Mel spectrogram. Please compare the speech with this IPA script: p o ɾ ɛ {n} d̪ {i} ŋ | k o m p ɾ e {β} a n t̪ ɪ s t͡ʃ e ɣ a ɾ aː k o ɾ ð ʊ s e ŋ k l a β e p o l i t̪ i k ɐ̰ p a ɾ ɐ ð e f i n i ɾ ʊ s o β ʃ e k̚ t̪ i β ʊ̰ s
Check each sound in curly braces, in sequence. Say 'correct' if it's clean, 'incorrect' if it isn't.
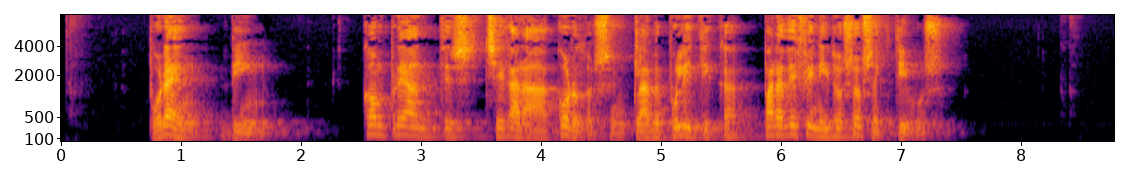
incorrect: ŋ, correct, incorrect: none

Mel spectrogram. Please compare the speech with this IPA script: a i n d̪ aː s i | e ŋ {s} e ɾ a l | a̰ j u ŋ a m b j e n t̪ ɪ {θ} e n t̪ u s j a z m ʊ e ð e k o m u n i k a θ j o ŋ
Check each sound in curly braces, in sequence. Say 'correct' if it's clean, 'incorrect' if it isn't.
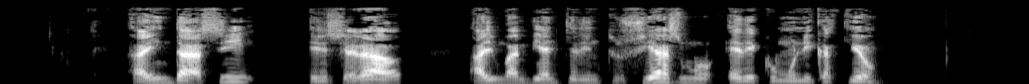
incorrect: ʃ, incorrect: ð

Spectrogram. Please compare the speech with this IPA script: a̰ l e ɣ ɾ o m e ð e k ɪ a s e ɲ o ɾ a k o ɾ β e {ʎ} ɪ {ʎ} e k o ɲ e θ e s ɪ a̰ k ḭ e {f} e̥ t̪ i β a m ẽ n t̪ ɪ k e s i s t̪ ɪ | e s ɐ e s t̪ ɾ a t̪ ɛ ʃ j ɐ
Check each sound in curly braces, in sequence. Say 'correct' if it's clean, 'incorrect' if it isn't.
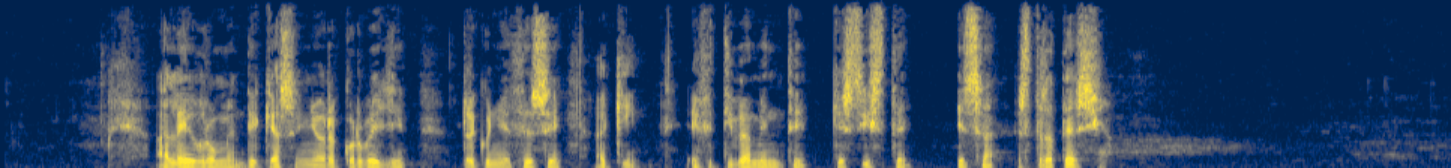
correct, incorrect: r, correct

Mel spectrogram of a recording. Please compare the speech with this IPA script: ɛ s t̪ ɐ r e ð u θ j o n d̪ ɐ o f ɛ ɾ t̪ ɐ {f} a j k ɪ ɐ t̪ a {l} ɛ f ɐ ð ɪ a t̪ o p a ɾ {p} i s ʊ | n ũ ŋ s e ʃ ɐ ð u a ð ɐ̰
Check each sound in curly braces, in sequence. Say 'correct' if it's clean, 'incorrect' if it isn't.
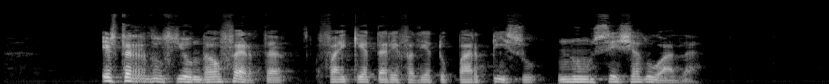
correct, incorrect: ɾ, correct

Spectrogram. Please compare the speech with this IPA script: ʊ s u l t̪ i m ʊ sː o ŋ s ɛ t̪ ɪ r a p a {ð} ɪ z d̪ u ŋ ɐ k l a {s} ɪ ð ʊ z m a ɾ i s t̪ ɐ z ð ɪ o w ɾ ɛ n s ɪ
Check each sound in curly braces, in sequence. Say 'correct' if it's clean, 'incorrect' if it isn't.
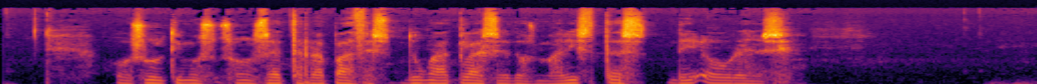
incorrect: θ, correct

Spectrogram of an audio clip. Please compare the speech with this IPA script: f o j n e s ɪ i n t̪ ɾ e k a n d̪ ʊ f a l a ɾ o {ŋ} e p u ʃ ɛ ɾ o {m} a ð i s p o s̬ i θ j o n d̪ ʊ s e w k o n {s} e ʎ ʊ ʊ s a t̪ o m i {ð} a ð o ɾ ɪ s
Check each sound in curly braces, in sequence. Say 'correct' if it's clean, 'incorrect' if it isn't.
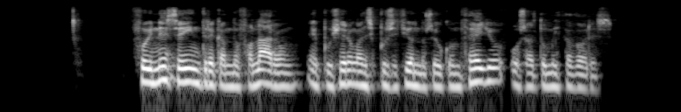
correct, incorrect: ŋ, incorrect: θ, incorrect: θ

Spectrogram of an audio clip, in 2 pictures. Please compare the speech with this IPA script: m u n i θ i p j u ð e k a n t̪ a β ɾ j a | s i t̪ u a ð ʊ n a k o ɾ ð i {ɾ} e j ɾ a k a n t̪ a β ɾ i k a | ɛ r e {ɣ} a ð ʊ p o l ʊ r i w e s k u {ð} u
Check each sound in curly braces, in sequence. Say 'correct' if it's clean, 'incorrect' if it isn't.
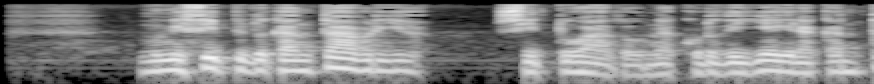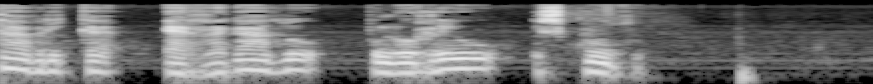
incorrect: ʎ, correct, correct

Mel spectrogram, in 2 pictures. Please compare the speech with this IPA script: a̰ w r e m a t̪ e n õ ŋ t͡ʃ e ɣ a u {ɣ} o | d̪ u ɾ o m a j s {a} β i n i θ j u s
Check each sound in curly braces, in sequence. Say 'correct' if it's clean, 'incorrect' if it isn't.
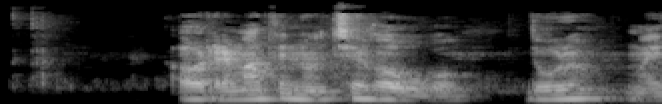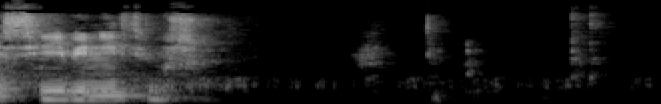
correct, incorrect: i

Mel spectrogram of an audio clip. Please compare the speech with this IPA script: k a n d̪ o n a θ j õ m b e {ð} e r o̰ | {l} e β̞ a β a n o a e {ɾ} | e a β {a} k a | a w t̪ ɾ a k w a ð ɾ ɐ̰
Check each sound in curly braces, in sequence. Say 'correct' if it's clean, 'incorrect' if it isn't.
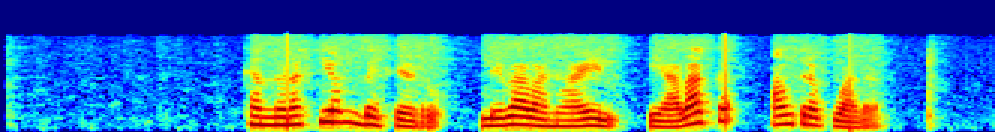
incorrect: θ, correct, incorrect: l, correct

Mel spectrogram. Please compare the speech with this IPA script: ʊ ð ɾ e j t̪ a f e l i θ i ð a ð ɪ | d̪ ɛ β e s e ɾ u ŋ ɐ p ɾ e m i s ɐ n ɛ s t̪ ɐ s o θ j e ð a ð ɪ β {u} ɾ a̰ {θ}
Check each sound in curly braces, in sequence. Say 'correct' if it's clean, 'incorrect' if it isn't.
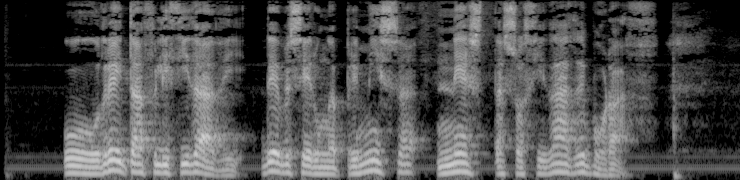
incorrect: o, correct

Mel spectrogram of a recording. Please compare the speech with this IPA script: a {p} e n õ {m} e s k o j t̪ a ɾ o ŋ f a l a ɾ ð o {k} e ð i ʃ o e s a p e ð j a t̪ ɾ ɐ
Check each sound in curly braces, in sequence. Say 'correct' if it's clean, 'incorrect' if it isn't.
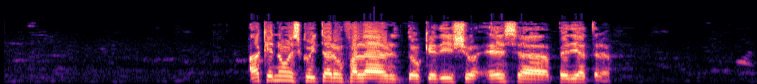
incorrect: k, incorrect: ŋ, correct

